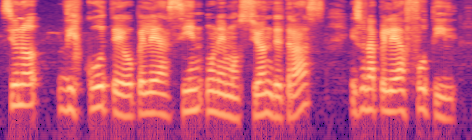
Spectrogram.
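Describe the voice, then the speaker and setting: A woman's voice: fairly low pitch, normal speed, darkish tone, dry recording, clean studio sound. A Chilean woman co-hosting a podcast in casual chat, outspoken and swearing freely, acting out what others say. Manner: outspoken, swears freely, acts out quoted lines. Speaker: podcast co-host.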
